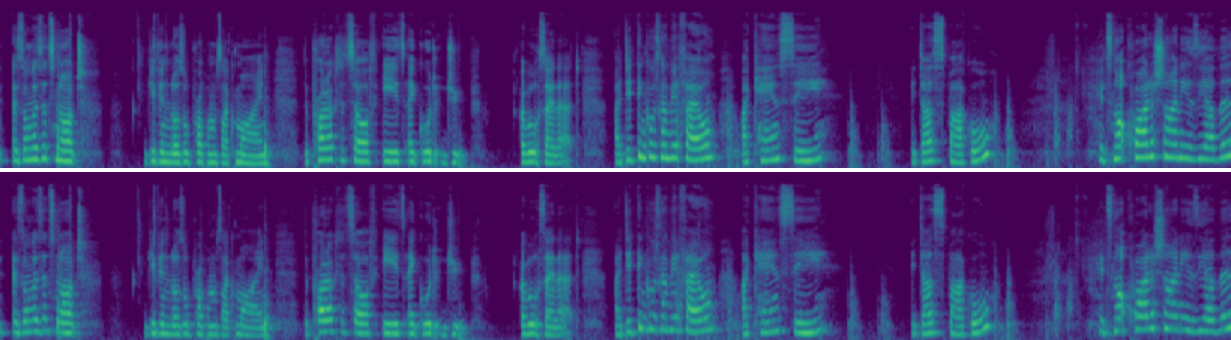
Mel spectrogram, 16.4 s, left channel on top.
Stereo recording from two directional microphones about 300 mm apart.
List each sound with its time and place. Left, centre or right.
0.1 s speech: centre
14.5 s speech: centre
